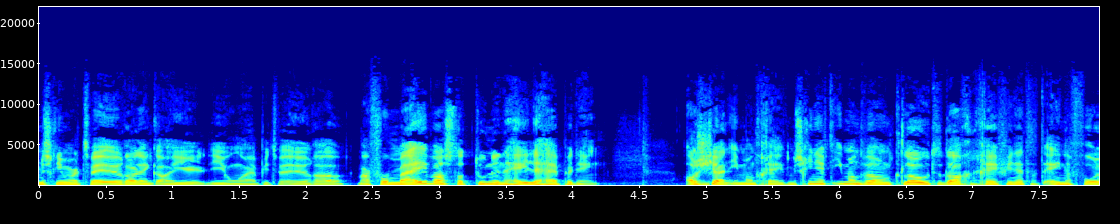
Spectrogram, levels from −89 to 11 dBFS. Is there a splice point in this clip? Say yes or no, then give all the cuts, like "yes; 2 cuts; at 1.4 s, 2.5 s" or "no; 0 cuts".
yes; 2 cuts; at 2.3 s, 5.0 s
